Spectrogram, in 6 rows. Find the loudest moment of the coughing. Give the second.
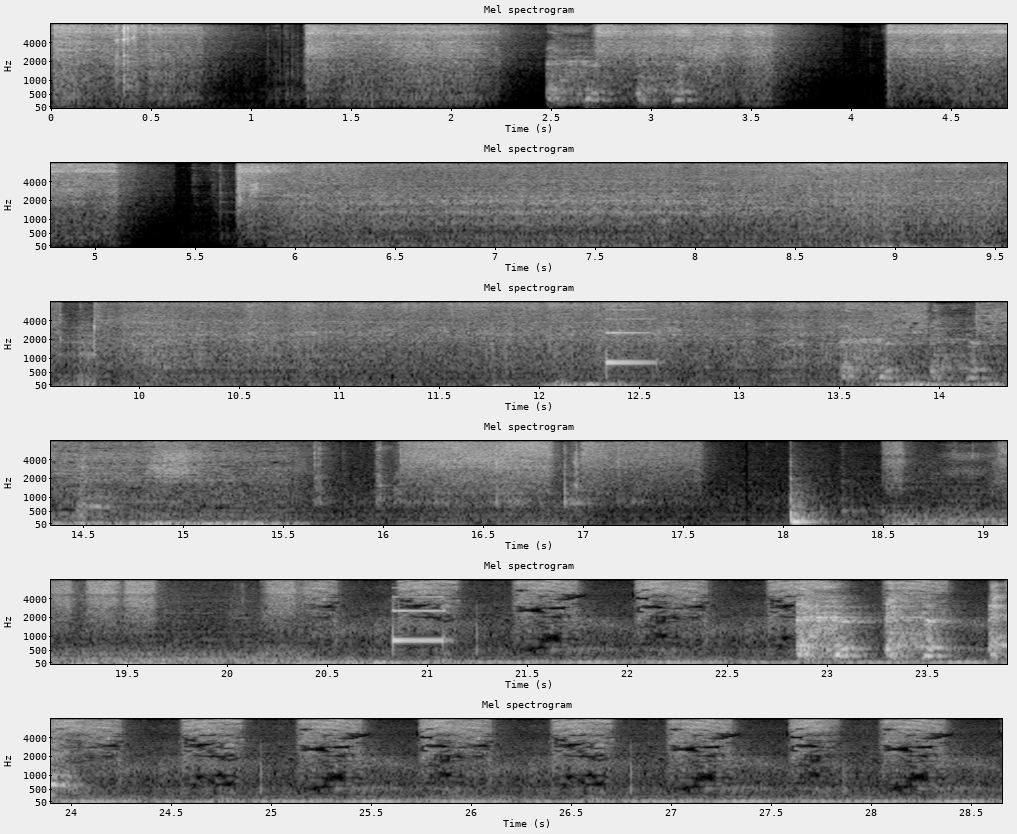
23 s.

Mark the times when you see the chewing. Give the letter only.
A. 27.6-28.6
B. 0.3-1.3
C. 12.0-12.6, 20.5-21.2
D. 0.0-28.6
B.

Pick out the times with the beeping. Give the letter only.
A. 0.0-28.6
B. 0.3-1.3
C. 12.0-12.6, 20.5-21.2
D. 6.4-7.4
C.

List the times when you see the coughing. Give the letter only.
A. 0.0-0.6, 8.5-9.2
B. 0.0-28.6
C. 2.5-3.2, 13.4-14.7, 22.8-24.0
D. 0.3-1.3
C.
